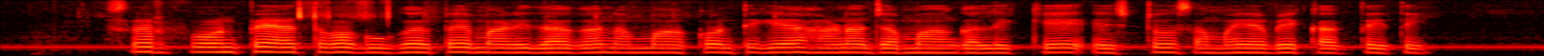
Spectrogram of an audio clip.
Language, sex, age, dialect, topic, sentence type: Kannada, female, 18-24, Central, banking, question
